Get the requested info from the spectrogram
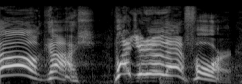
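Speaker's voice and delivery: high, far exasperated yelp; mock annoyed startled cry; mock irritated outburst. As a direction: snap back like you've just been startled. Acting Mary ticked at angel.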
